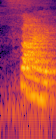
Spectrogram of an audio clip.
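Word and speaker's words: sigh: माइट, साय, इसको भी जी एच नहीं प्रोनाउंस किया, साय।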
